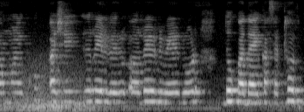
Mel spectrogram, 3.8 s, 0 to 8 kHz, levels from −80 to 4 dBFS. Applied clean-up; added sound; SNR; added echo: none; Thunder / Rain; 13 dB; none.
